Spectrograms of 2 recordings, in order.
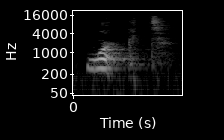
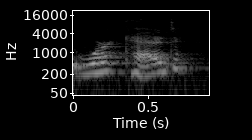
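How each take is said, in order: First: The ending is a t sound. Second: The ending is not a t sound. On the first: The speaker calls it right. "It's going to be T" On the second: The speaker calls it wrong. "the past tense of work is not going to be worked"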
